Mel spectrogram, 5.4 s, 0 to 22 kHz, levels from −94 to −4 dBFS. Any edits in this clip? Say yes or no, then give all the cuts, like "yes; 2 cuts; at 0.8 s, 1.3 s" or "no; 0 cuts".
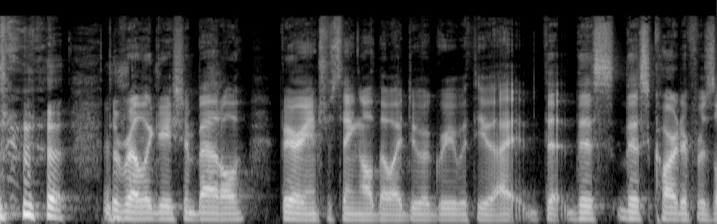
no; 0 cuts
